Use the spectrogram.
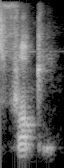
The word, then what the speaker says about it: foci: I speak Italian, I would rather pronounce it foci, but obviously in English it's foci, focus.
